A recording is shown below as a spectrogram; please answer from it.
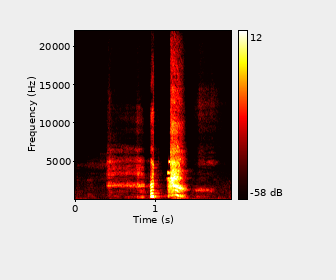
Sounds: Sneeze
